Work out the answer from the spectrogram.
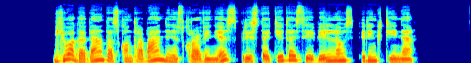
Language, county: Lithuanian, Vilnius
